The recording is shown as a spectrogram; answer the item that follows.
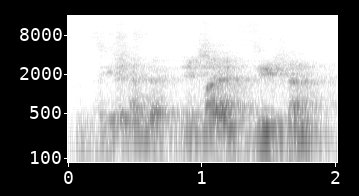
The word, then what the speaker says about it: Zeshan: Zeshan.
